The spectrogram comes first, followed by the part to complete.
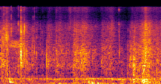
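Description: Faint rustling and handling noise as a plastic-wrapped pack of toilet rolls is moved and set aside, over a low steady hum.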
